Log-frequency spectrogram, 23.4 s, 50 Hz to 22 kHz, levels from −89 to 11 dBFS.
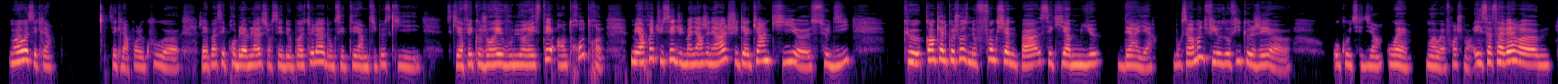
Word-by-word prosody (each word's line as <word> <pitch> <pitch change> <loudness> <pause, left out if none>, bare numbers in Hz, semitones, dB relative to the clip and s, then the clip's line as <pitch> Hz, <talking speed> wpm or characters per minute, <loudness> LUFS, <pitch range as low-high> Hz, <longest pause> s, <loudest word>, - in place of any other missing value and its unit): Ouais, 250 +3 +4
ouais. 295 0 +11
C'est 225 -6 -4
clair 190 -2 -8 0.9
c'est 200 - -6
clair. 170 -4 -7
Pour 190 - -8
le 180 - -6
coup, 190 +1 -7
heu, 160 -2 -3 0.3
j'avais 185 0 -2
pas 215 - -1
ces 230 +2 -4
problèmes-là 210 -1 +2
sur 200 -3 -8
ces 200 +1 -5
2 190 -1 -5
postes-là, 245 +7 0
donc 195 -4 -6
c'était 190 +1 -6
un 180 -1 -3
petit 180 +1 -10
peu 210 +3 -7
ce 210 - -10
qui 180 -3 -9 0.4
ce - - -18
qui 200 - -2
a 195 - +1
fait 220 +2 -2
que 220 - -3
j'aurais 210 +2 +3
voulu 205 0 -2
rester, 205 +8 +1
entre 205 - -5
autres. 430 +5 -5 0.4
Mais 255 -1 +4
après 250 +7 +2
tu 300 -4 -5
sais 300 +4 +1
d'une 240 -5 -2
manière 225 +1 -1
générale, 235 +5 +1
je 315 - -8
suis 245 -6 -5
quelqu'un 270 +5 +2
qui, 260 -2 -2
heu, 180 -2 0
se 205 +5 -7
dit 215 +8 -4 0.8
que 250 -4 +6
quand 300 +5 +6
quelque 290 -2 +6
chose 300 +1 +2
ne 240 - 0
fonctionne 270 -2 +2
pas, 205 +3 +1
c'est 250 -2 -5
qu'il 225 +3 -7
y - - +4
a 215 - +3
mieux 210 +3 -1 0.2
derrière. 185 -3 -4 0.3
Donc 210 +1 -10
c'est 215 - -4
vraiment 240 +9 +3
une 365 - -1
philosophie 245 -3 -2
que 250 -4 0
j'ai, 205 0 -1
heu, 160 -4 -7 0.7
au 205 -1 -5
quotidien. 195 -2 -6
Ouais, 205 -5 0 0.3
ouais, 195 -2 -3
ouais. 165 -2 -5
Franchement 205 -2 -10
et 230 - +1
ça 245 +3 0
s'avère, 260 +3 +6
hem 210 -3 +4
215 Hz, 205 wpm, -20 LUFS, 195-245 Hz, 0.9 s, ouais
